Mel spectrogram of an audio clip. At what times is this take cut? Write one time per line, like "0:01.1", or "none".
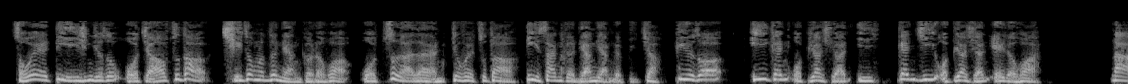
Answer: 0:02.2
0:03.5
0:06.7
0:07.9
0:09.0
